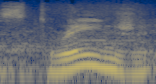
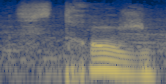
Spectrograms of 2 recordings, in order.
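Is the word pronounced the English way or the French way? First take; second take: English; French. First: The word is said with English pronunciation. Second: The word is said with French pronunciation. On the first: "ils ne disent pas Strange" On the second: "ils disent bien Strange ... Cette prononciation très française"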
